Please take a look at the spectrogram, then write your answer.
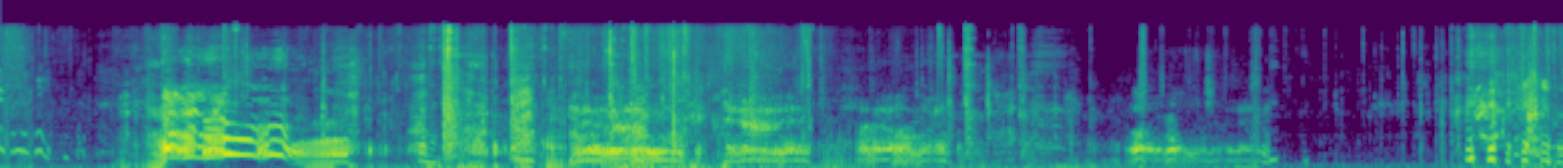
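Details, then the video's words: Husky waking up happy and shocked at a surprise after sleeping through a journey: excited whines and warbling howl-like vocalisations in bursts, some rising and falling, with pauses between and brief quieter moments near the end. "Husky wakes up to the Best Surprise Ever!"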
